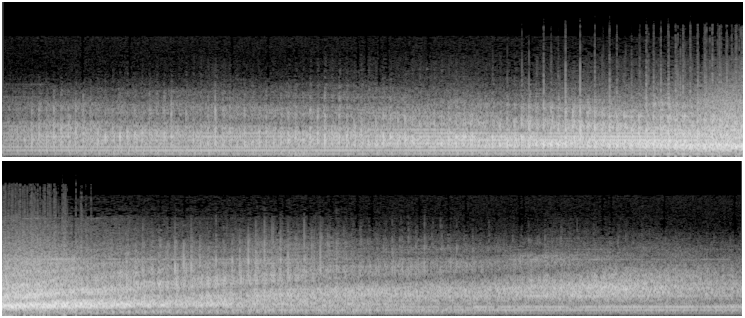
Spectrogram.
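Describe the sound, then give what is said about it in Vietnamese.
A helicopter approaches and passes overhead, its thudding rotor and engine drone swelling to a loud peak midway, then receding while staying audible, with no voices. “Tiếng trực thăng bay ào ào làm mọi người tỉnh giấc.”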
